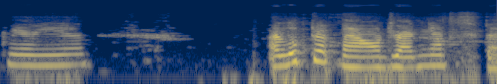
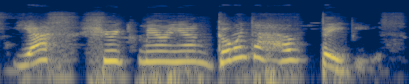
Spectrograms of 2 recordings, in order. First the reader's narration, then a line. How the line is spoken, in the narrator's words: I exclaimed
